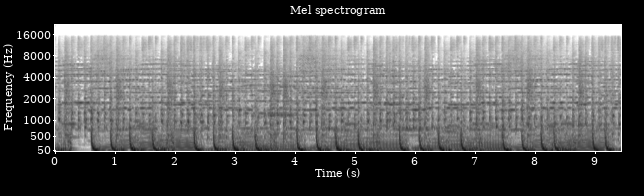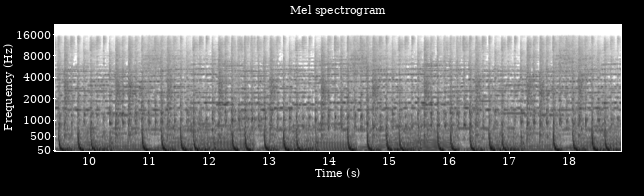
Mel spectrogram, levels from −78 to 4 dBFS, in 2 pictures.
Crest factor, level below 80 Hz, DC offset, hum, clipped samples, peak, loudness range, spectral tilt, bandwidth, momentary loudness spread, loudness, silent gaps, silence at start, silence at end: 10 dB; -16 dBFS; under 0.1%; none; under 0.1%; 0 dBFS; 0 LU; -5.5 dB/octave; 16 kHz; 3 LU; -12 LUFS; none; 0 s; 0 s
